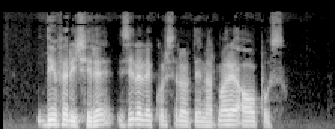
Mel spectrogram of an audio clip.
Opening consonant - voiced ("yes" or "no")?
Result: yes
